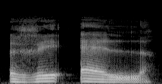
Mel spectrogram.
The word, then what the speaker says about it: réel: same consonant like here, the sound of the E changes and it's open, it's E. So that's the reason why you've got this réel.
